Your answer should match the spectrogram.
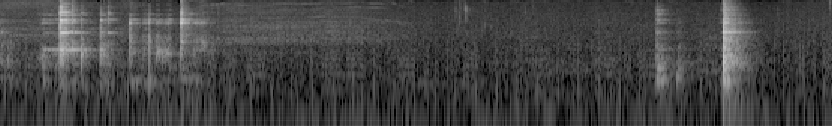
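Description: Metal clinks and taps as the end cover is taken off a Rolls-Royce Merlin aero-engine hand-starter gearbox: a quick cluster of small clinks in the first second, then quiet, then two more clinks near the end, the last one the loudest.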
